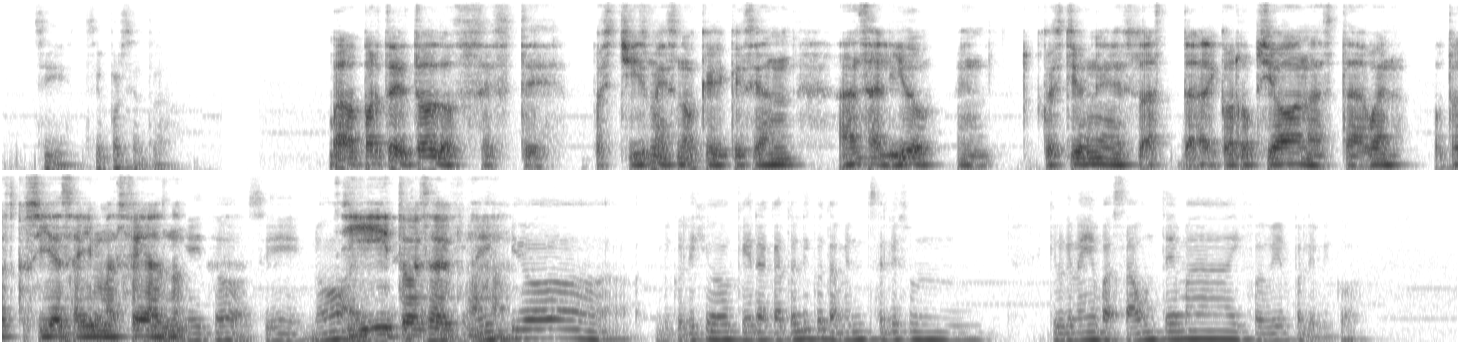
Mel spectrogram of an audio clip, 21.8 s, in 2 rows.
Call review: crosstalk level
present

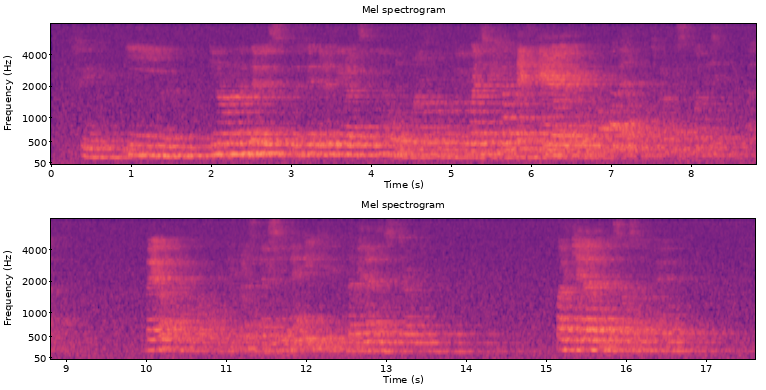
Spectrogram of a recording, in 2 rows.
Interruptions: present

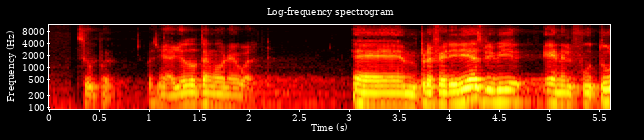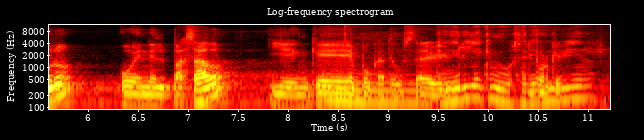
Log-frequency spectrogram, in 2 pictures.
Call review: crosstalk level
present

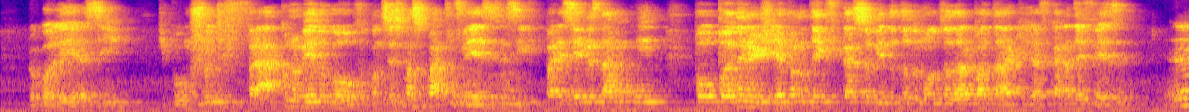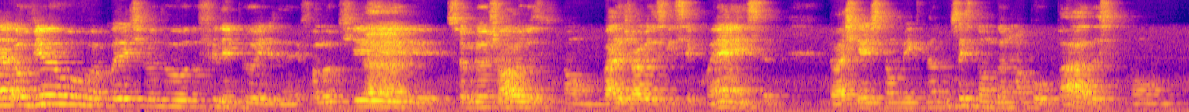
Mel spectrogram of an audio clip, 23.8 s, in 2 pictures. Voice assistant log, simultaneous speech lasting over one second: none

